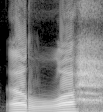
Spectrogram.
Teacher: Ha dia memiliki sifat hamas, yaitu maka harus mengalirnya nafas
